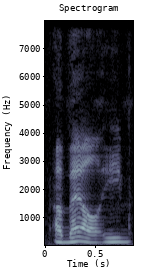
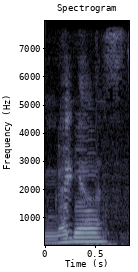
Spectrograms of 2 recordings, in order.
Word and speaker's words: Abel: How do you spell that name? – Abel. – A-B-E-L. – Okay. I thought I heard Nebel.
